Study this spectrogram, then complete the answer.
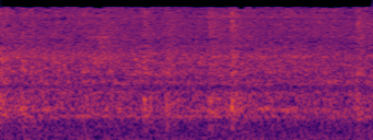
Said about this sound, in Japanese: あまた電車来ました線路の近くなんで電車よう通ります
